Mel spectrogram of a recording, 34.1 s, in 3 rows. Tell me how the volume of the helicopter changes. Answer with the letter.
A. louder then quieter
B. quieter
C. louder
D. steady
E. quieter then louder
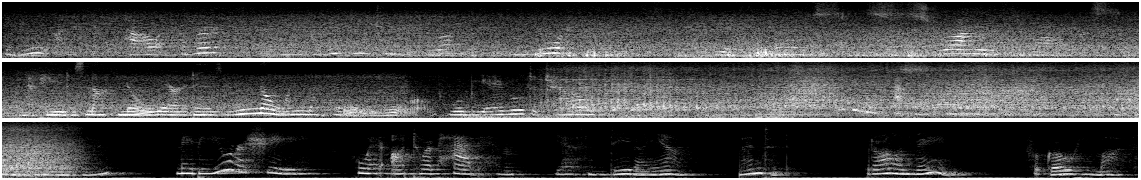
D.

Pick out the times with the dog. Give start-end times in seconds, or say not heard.
not heard.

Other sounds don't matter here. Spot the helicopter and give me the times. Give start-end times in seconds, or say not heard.
16.6-23.6.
